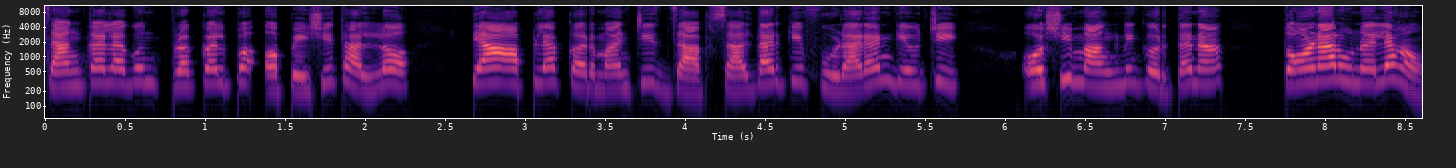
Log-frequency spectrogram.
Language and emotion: Goan Konkani, angry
